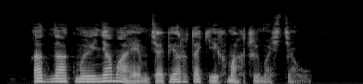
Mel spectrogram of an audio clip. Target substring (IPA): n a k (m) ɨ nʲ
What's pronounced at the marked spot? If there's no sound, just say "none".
m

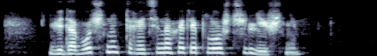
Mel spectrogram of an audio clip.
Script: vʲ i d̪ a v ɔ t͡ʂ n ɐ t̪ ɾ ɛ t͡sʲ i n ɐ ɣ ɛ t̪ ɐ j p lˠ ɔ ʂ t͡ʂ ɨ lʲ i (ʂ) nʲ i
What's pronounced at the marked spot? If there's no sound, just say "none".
ʂ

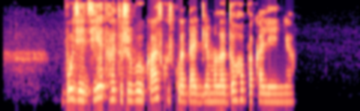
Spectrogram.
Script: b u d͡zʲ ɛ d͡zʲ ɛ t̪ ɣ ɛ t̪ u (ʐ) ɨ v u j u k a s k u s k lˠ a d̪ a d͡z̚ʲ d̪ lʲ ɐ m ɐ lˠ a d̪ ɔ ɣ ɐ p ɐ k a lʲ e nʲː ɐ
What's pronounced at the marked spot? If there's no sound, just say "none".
ʐ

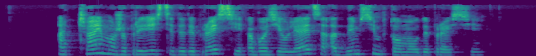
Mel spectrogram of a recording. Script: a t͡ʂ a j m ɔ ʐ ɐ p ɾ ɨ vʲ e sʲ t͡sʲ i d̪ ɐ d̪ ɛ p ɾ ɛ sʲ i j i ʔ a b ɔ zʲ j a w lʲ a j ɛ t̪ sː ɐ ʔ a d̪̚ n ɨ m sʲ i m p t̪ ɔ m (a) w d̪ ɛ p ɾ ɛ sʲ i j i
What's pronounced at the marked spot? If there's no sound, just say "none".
ɐ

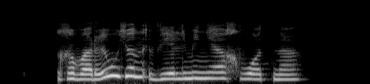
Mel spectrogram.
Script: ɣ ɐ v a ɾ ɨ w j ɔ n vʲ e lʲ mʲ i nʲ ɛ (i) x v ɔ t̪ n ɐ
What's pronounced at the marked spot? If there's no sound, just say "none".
a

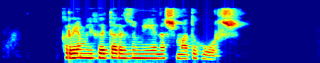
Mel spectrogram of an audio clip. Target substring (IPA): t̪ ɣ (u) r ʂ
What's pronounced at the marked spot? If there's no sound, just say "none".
ɔ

